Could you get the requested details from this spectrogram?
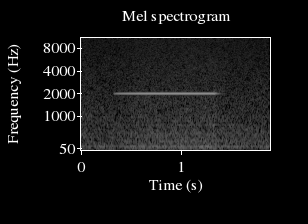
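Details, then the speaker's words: Pure-tone audiometry stimulus in an adult hearing test via insert earphones or headphones, air conduction, level decreased in 10 dB steps until no response; a single steady one-second beep in a quiet room. "The level is then decreased in intensity by increments of 10 decibels making sure the tones are not presented in a predictable rhythm or pattern until the client no longer responds"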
